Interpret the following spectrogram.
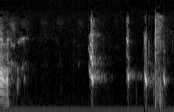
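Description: Two women laughing: a laugh trails off at the start, then after a moment of dead silence come a few short, breathy gasps of laughter about a second in and near the end.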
